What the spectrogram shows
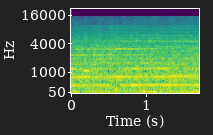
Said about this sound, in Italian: Sono sul tram numero 3, mentre attraverso il traffico di Roma.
